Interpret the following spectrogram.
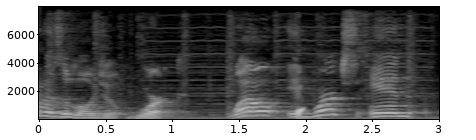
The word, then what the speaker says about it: UMJA: Well, UMJA, pronounced Umoja, is the native protocol token of Umoja.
